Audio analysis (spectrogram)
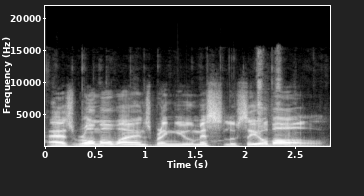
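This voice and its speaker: Casting: polished male commercial announcer, vintage radio, formal and emphatic, very animated mid-range pitch. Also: unhurried, very noisy. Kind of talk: 1940s radio advertising read.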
